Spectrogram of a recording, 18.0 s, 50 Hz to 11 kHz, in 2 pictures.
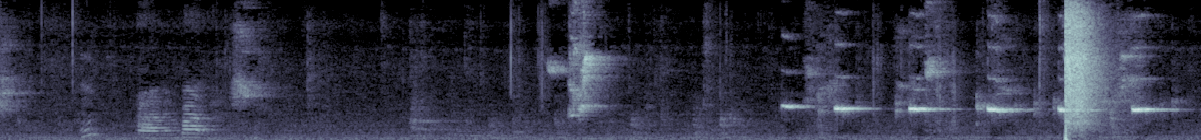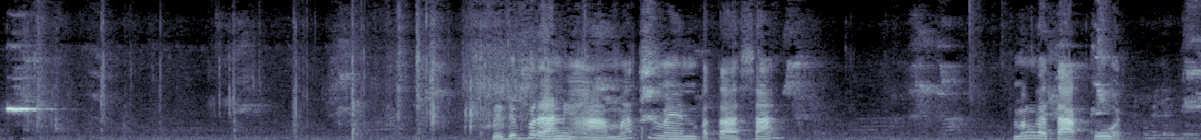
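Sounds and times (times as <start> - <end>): bird chirping: 5.9 - 9.4
firecracker pop: 8.0 - 8.4.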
